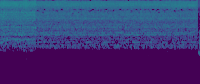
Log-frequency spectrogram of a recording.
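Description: Handheld hair dryer running, a faint steady hiss of blown air.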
